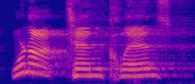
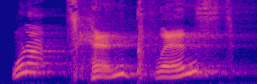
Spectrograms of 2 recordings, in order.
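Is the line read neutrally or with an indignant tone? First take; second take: neutrally; indignant. First: It is read plainly, without any tone. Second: It is read with an indignant, questioning tone.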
